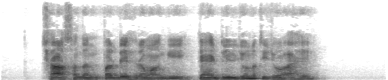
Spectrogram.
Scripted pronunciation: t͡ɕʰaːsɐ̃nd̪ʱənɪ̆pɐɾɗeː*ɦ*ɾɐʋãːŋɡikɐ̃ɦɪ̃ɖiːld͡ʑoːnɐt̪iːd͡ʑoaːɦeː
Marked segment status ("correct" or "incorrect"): correct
